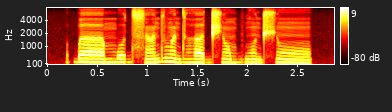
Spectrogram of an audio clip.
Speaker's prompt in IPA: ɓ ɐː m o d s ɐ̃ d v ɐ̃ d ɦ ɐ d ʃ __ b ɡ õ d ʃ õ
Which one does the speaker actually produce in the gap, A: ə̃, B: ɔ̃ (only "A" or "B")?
B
